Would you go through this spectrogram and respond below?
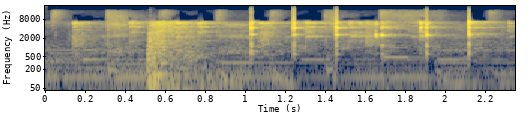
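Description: A metal spoon clinks against a dish of natural yogurt at home, first in one heavier clatter, then in about half a dozen light, bright taps spaced irregularly close by.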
